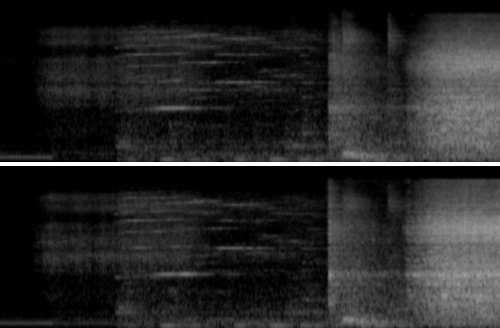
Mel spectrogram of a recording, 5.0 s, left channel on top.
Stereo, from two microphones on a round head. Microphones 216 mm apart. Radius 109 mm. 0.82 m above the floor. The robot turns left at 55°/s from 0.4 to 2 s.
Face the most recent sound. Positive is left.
turn(degrees=-60)  # may be behind; listen again after turning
